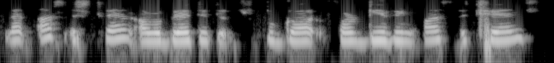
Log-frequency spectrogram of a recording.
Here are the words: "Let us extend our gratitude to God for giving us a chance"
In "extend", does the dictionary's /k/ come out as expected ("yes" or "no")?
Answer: no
